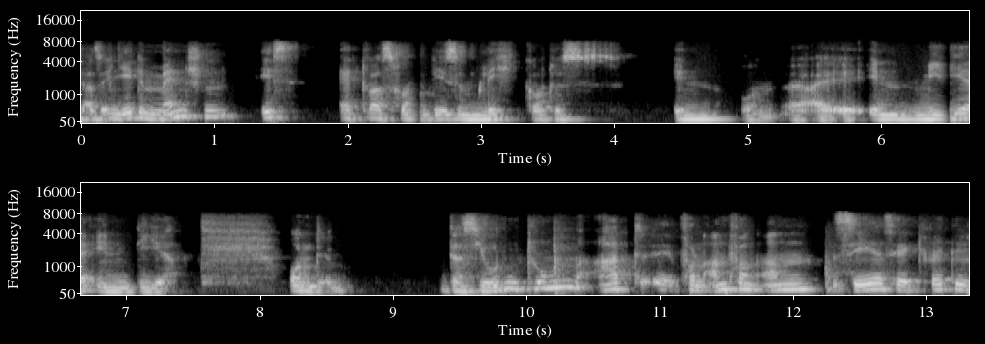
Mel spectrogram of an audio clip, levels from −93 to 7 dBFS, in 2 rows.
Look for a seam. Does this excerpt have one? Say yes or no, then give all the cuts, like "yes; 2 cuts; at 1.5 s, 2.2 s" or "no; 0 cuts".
no; 0 cuts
